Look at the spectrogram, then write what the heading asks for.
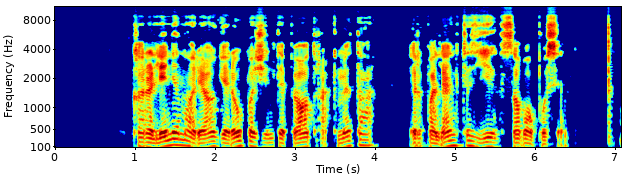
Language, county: Lithuanian, Alytus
